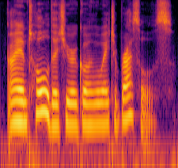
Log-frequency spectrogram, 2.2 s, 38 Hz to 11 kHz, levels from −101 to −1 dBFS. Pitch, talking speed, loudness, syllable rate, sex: 185 Hz, 270 wpm, -16 LUFS, 6.5 syllables/s, female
